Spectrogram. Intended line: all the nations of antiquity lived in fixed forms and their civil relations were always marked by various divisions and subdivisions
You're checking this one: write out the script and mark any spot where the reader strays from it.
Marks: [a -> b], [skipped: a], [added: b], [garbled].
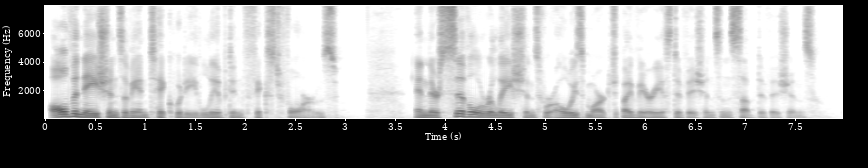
all the nations of antiquity lived in fixed forms and their civil relations were always marked by various divisions and subdivisions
